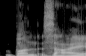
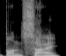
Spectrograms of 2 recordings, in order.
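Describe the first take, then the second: First: The middle consonant sounds like a z. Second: The middle consonant sounds like an s. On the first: The speaker calls it wrong. "we were saying bonsai instead of" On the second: The speaker calls it right. "bonsai with an S"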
